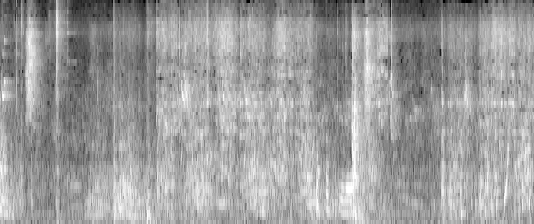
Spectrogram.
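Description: A metal spoon stirring water in an enamel pot, clinking and scraping against the sides, with a couple of sharp clinks in the first second.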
